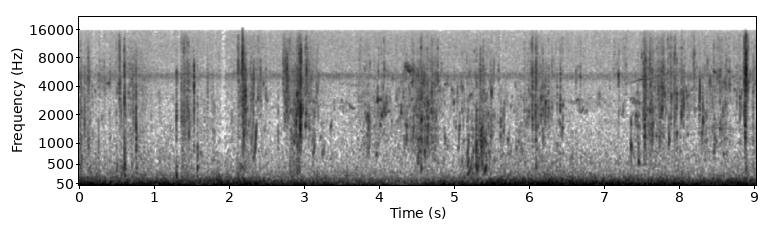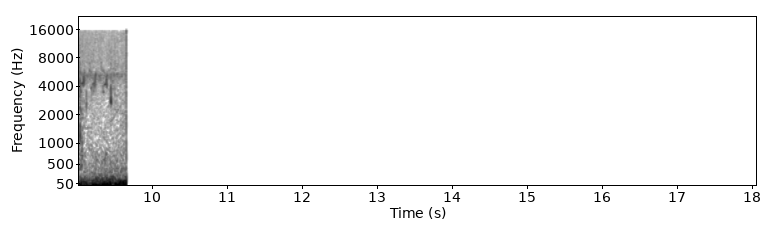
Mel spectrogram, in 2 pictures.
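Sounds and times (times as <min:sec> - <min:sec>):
water splashing and sloshing: 0:00.0 - 0:09.7
wind rumble on microphone: 0:00.0 - 0:09.7.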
